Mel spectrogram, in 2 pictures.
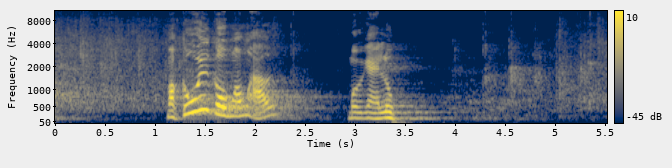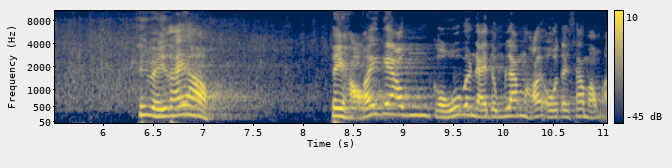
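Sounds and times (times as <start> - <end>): light scattered claps: 0.0 - 2.6, 4.0 - 9.1
audience laughing softly: 3.9 - 5.3.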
